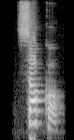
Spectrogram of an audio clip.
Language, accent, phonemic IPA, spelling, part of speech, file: Swahili, Kenya, /ˈsɔ.kɔ/, soko, noun, Sw-ke-soko.flac
- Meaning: market (spacious site where trading takes place)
